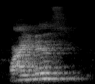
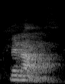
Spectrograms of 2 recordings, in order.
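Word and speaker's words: finance: जैसे कि फाइनेंस, फिनांस, फाइनेंस, फिनांस। पहला ब्रिटिश प्रोनाउंसिएशन है और दूसरा वाला अमेरिकन यूज करते हैं।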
